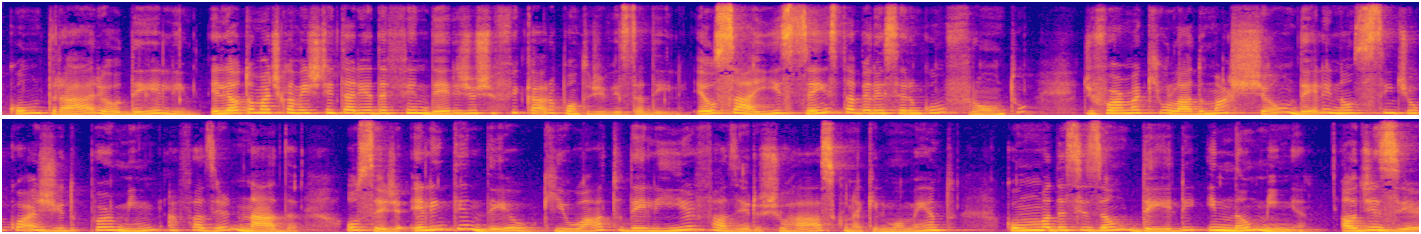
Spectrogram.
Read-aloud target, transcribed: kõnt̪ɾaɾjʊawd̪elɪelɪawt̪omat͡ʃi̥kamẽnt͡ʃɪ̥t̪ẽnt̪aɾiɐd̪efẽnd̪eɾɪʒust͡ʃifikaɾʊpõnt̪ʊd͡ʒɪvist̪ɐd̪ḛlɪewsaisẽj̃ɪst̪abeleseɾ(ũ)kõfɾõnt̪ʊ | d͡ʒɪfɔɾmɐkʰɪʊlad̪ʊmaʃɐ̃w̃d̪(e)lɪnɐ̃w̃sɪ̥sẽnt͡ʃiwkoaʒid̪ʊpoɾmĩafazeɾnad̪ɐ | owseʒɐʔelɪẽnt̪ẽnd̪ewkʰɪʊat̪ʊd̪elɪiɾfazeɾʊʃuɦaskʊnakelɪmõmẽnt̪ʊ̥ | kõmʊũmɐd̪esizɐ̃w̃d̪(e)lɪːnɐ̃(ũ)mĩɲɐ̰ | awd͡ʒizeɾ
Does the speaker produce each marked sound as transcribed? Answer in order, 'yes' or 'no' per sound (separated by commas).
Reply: yes, yes, yes, no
